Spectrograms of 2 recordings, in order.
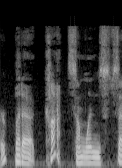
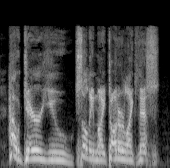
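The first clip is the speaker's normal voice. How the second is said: seething, enraged outburst; 3 semitones higher than usual. Narrating a game, voicing a man who catches the player red-handed, roaring in rage. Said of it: "he roars in rage".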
